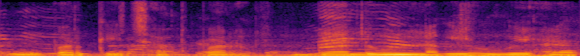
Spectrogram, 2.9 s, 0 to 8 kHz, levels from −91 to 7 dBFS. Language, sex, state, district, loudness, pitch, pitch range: Hindi, male, Madhya Pradesh, Katni, -15 LUFS, 130 Hz, 130-140 Hz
